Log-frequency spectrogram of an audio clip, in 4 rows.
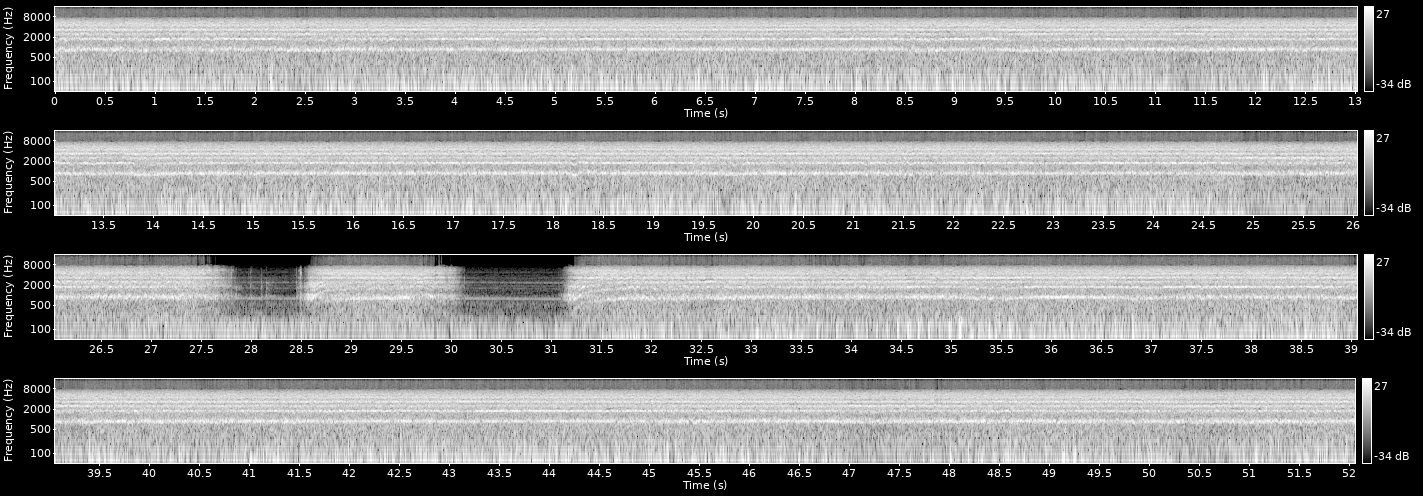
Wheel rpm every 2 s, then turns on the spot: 230, 230, 230, 230, 220, 230, 230, 230, 230, 230, 230, 230, 220, 150, 100, 60, 220, 230, 230, 230, 230, 230, 230, 230, 230, 220.
none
